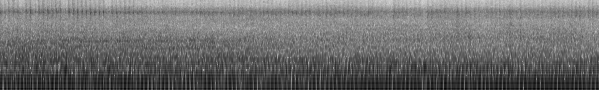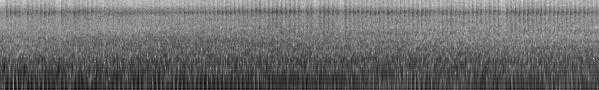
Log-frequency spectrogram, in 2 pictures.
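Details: Second Troy-Bilt lawn tractor with Briggs Intek engine, original carburetor: fairly steady drone with rough, uneven pulse and slight hunting; the mixture screw does little, so the carburetor is to be swapped for a Walbro.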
